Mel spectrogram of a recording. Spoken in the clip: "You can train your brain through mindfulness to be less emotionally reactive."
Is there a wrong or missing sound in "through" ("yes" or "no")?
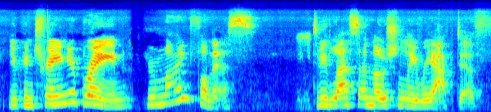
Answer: no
